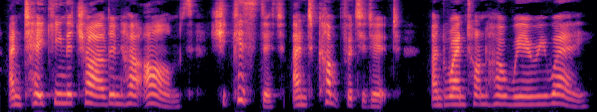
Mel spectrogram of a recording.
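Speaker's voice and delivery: plain reading voice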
